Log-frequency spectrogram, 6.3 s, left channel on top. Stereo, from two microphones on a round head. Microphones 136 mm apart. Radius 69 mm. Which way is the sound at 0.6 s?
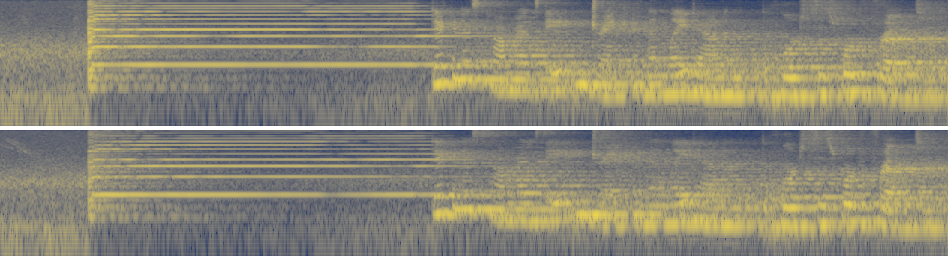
65° left (ahead or behind).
